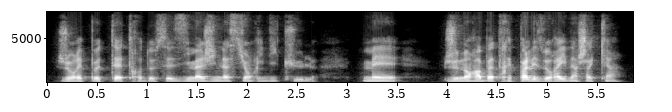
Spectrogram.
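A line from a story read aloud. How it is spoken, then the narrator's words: Curt interruption. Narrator (French): interrompit sèchement son collègue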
